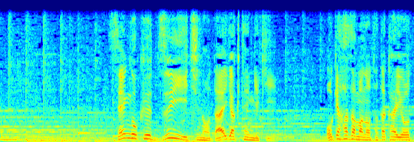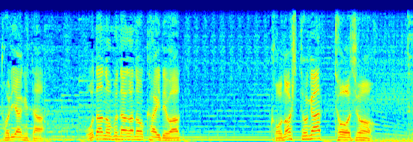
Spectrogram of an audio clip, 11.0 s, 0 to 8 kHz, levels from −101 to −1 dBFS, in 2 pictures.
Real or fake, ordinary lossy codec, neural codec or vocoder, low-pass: real; none; none; 7.2 kHz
